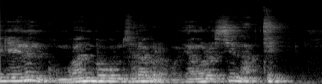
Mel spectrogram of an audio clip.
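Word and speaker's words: synoptic: 그래서 세 개는 공관복음서라 그러고 영어로 시납틱. 자, 발음해 봅시다.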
